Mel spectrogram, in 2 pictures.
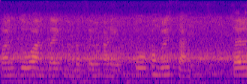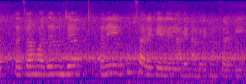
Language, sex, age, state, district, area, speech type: Marathi, female, 18-30, Maharashtra, Solapur, urban, spontaneous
